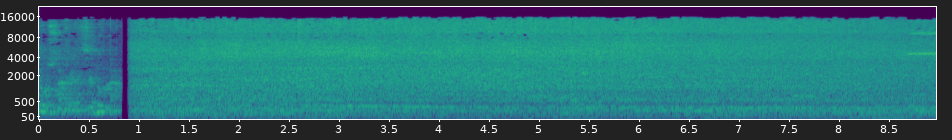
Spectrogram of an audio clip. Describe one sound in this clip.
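A metro train rolls steadily along past a platform.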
